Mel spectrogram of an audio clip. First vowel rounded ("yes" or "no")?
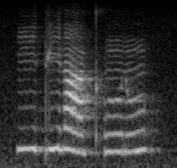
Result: no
